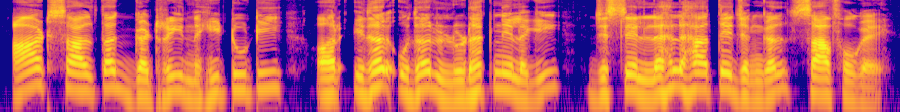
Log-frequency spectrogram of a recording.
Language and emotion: Hindi, neutral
